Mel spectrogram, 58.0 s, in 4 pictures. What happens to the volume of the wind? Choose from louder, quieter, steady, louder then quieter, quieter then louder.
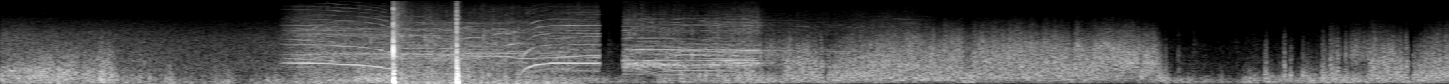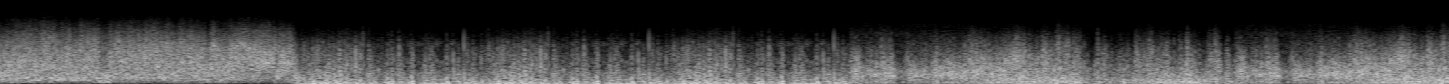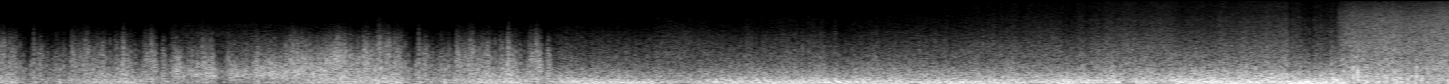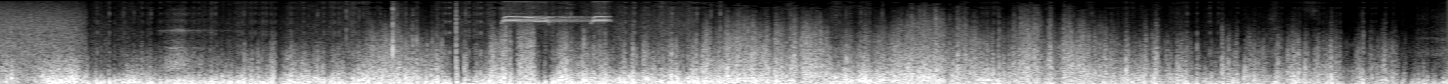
louder.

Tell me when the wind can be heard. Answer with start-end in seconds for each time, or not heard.
0.0-57.9.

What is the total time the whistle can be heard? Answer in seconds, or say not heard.
3 s.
